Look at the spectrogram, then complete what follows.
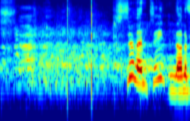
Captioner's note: laughter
